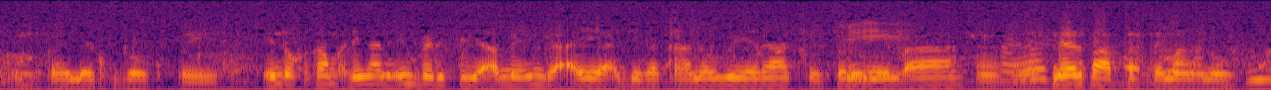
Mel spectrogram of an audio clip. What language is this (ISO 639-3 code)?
srr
